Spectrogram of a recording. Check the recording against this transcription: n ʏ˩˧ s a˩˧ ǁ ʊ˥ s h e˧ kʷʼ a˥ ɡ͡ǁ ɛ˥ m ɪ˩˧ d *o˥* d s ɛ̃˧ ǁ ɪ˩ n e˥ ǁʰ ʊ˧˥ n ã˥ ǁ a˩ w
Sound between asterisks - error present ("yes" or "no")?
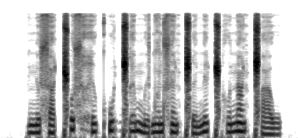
yes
